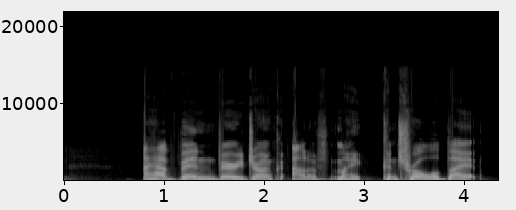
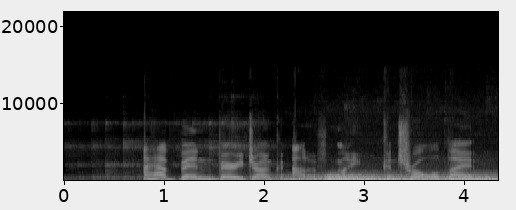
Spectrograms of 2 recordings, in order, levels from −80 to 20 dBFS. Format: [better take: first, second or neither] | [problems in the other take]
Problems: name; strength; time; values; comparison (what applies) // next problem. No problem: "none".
first | rain or running water; very loud; throughout; 5 dB above the speech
